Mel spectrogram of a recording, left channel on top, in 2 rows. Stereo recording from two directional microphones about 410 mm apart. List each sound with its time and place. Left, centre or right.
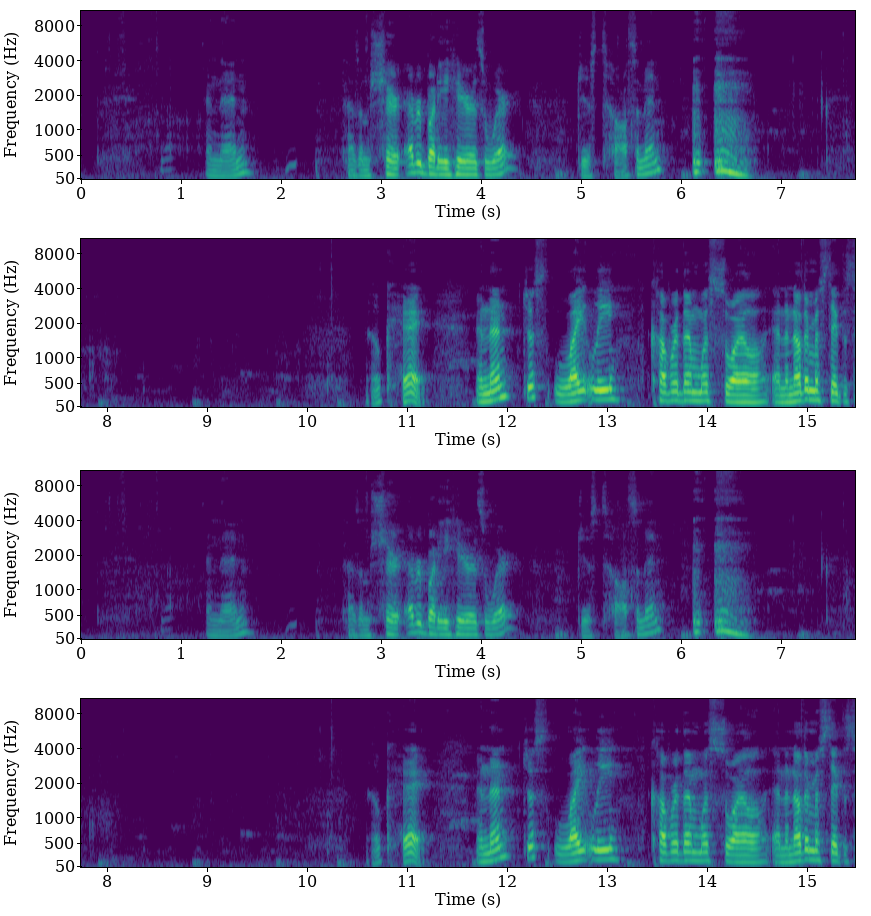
1.2 s speech: centre
2.6 s speech: centre
10.6 s speech: centre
